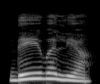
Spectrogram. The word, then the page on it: ಧಾವಲ್ಯ: dhāvalya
